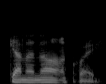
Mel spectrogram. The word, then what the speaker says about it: Gananoque: How do you pronounce this one? Gananoque.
